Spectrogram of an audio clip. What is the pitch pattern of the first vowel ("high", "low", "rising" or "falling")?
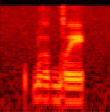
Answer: high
